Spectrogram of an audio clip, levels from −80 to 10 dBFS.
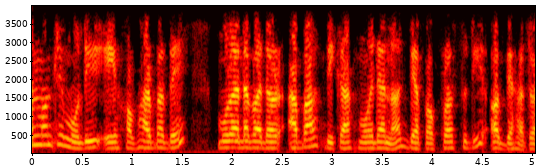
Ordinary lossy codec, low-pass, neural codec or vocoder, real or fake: Opus, 16 kbps; 3.6 kHz; none; real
